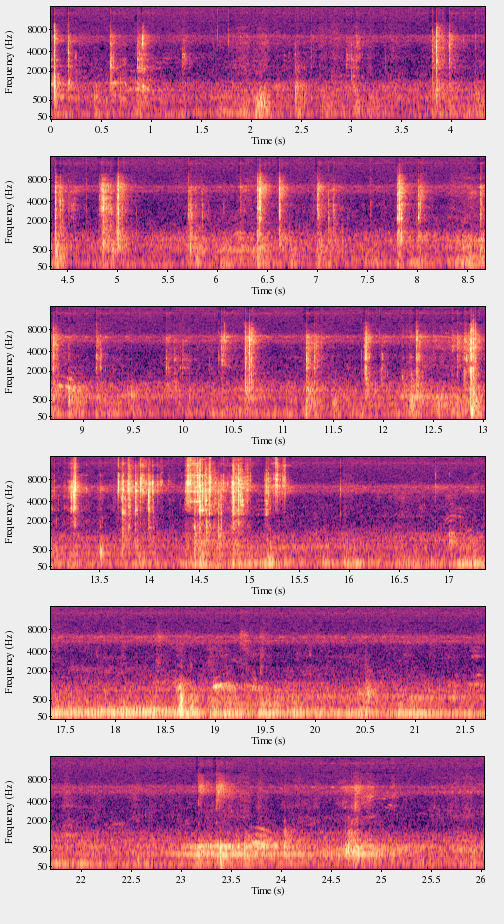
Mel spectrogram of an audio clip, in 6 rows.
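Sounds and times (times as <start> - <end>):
faint clicks and taps: 0.0 - 3.2, 3.8 - 15.4.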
